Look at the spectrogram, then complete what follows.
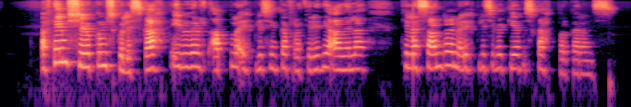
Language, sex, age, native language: Icelandic, female, 30-39, Icelandic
